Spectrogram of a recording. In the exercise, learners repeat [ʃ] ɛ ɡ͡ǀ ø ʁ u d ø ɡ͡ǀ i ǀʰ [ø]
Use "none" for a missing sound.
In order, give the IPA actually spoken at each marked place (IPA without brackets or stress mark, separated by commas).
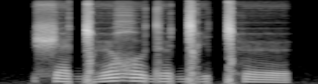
ʃ, ø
